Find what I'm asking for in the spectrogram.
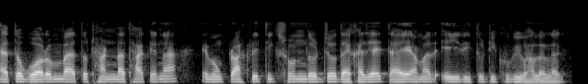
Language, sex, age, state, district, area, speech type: Bengali, male, 45-60, West Bengal, Purulia, urban, spontaneous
